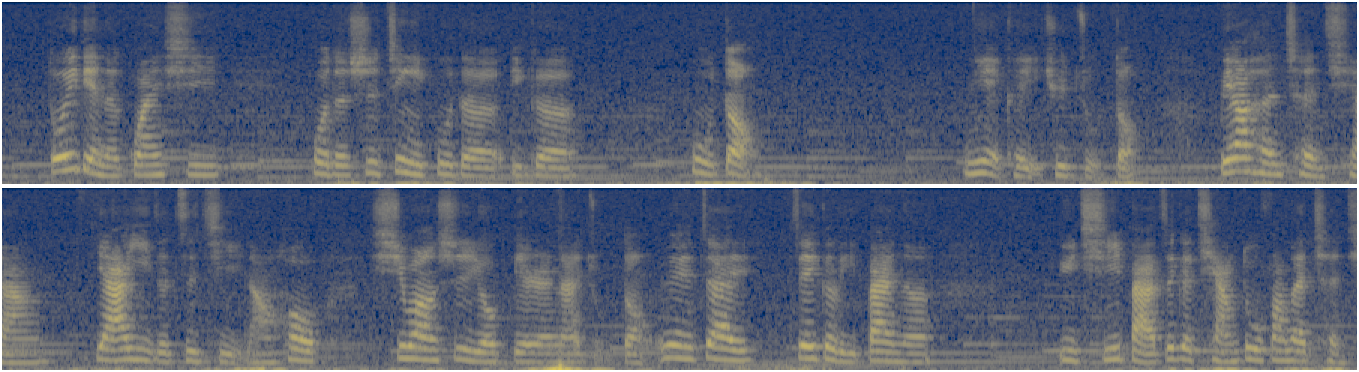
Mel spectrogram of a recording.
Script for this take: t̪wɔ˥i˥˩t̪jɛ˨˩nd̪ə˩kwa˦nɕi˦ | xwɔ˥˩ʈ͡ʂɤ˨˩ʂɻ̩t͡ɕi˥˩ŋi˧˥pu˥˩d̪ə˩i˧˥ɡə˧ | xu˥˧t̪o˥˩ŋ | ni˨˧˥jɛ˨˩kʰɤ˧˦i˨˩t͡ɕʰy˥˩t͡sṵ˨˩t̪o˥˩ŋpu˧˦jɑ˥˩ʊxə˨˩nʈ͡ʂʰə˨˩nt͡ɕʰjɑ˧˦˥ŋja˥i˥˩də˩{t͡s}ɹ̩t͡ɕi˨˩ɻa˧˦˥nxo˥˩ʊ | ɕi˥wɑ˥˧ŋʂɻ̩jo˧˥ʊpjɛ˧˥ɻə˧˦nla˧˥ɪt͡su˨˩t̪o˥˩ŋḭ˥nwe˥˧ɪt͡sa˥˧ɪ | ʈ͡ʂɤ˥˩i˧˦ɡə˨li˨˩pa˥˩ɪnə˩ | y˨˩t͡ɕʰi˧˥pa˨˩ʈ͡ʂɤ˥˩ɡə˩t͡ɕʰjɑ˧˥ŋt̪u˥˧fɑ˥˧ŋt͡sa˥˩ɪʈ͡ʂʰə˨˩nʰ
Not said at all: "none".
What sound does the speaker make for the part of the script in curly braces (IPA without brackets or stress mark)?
t͡s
